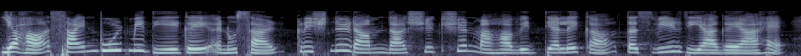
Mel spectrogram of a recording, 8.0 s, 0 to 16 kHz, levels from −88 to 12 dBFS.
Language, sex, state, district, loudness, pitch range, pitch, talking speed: Hindi, female, Assam, Kamrup Metropolitan, -18 LUFS, 225-295 Hz, 245 Hz, 120 wpm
